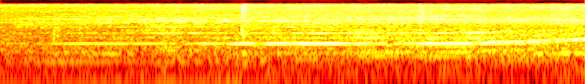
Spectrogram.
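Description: A London Underground Jubilee Line train pulls out of the platform with a steady low rumble and a rising electric motor whine that climbs in pitch toward the end.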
